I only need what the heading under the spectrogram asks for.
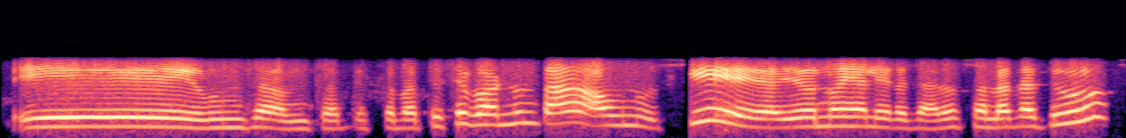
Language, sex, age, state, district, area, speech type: Nepali, female, 30-45, West Bengal, Jalpaiguri, rural, conversation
